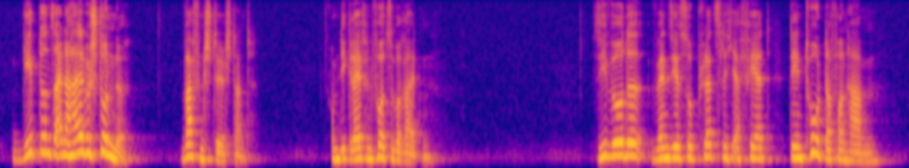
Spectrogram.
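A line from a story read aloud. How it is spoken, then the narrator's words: Loud voice. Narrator (German): fuhr er mit lauter Stimme fort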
